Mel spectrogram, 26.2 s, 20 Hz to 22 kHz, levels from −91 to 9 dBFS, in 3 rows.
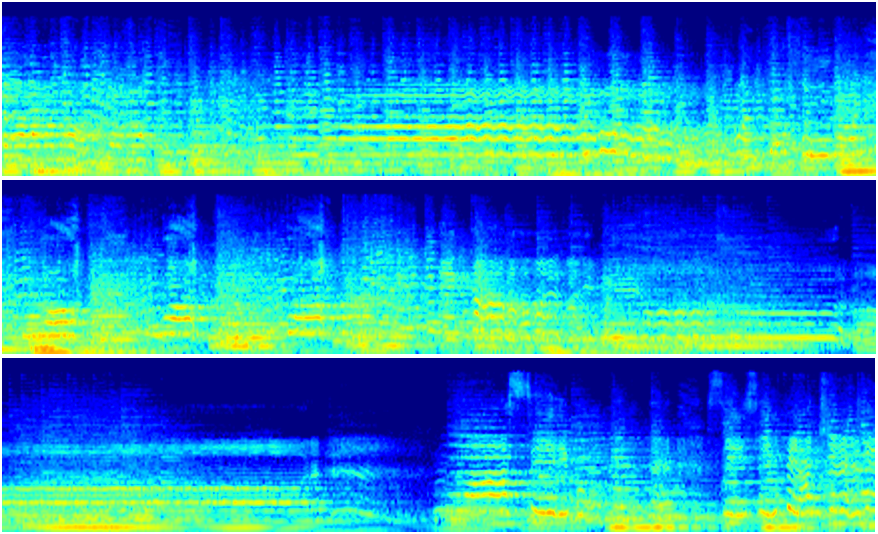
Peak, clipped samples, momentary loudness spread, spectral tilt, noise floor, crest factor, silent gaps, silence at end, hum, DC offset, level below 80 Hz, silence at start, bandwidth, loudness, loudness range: -10 dBFS; under 0.1%; 9 LU; -7 dB/octave; -53 dBFS; 18 dB; none; 0 s; none; under 0.1%; -40 dBFS; 0 s; 15.5 kHz; -28 LUFS; 6 LU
